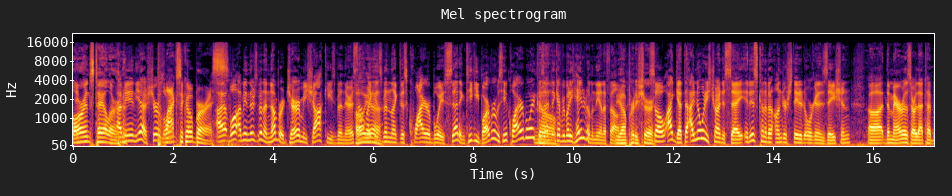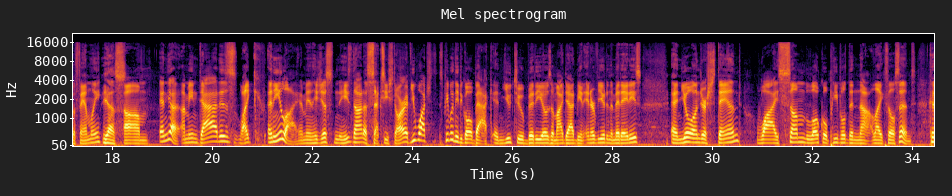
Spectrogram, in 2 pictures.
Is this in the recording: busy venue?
yes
